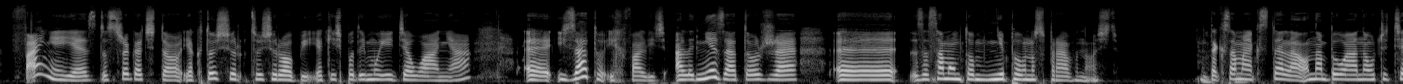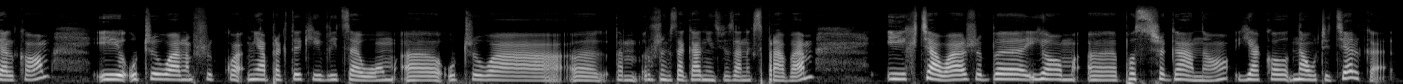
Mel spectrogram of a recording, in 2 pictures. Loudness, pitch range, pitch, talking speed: -21 LUFS, 200-235 Hz, 220 Hz, 125 wpm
